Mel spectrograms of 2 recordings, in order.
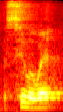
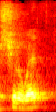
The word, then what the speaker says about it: Silhouette: specifications i've got a music man silhouette or silhouette depending on your pronunciation um guitar and it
